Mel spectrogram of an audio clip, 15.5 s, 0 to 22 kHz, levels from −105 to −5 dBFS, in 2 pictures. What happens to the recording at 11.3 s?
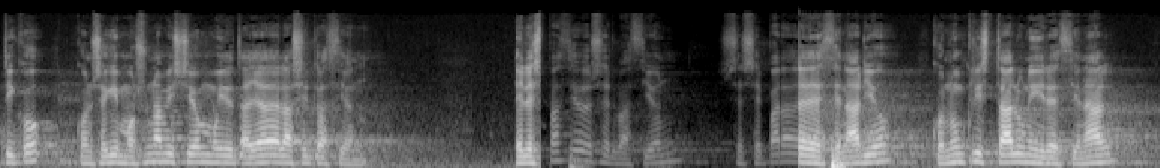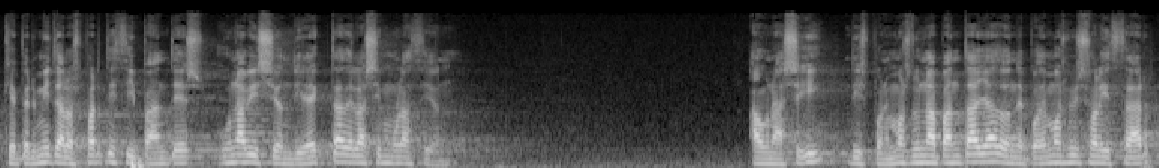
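Nothing goes wrong at 11.3 s; the audio runs on intact through that moment, with no dropout, click, distortion or other fault to be heard there.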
